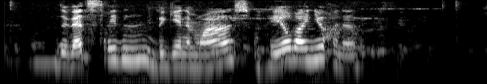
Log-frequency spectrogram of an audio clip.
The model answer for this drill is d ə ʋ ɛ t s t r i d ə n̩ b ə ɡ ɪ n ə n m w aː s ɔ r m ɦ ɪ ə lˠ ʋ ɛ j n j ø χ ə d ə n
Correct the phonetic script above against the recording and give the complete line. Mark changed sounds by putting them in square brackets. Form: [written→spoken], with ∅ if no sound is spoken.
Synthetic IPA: d ə ʋ ɛ t s t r i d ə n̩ b ə ɡ ɪ n ə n m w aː s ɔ [r→∅] m ɦ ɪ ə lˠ ʋ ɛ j n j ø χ ə [d→n] ə n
